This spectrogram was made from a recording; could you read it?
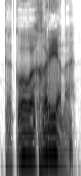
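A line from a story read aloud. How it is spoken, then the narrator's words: Exasperated hiss. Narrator (Russian): наконец прошипел он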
